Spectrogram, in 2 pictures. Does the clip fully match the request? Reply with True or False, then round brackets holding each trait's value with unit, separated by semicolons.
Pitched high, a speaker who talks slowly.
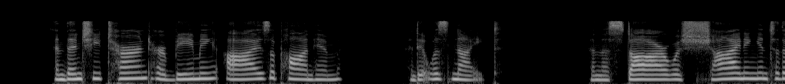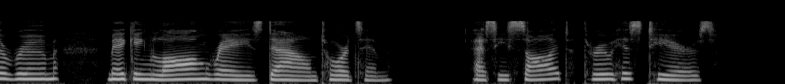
True (235 Hz; 130 wpm)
